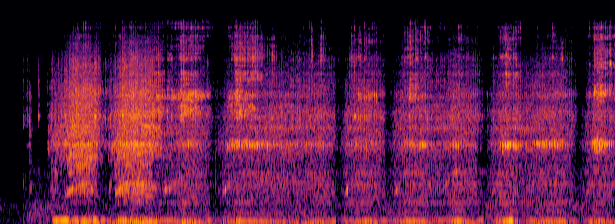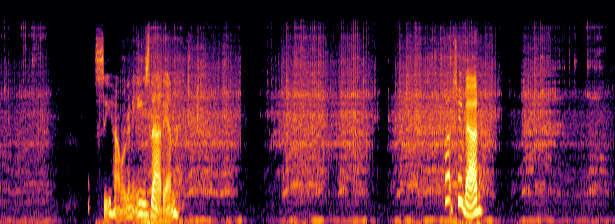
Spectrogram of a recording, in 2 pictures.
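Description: A quilting machine hums and stitches in short runs.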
